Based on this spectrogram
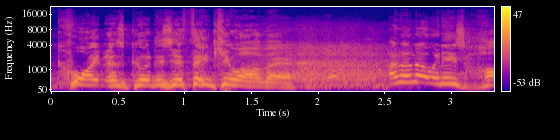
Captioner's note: studio audience laughs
